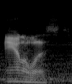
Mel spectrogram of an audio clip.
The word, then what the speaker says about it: analyst: You said analist. What do you mean? Okay. It's analyst.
